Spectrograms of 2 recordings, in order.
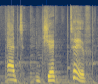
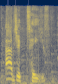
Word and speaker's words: adjective: it and we say adjective but that is totally wrong here the letter d is silent so it's adjective subject plus verb plus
